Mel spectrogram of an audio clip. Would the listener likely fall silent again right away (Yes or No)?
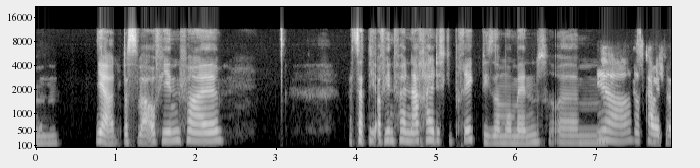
No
